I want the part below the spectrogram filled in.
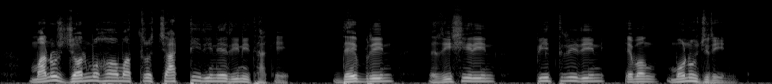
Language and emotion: Bengali, neutral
